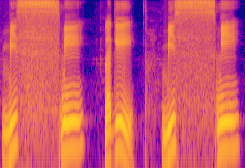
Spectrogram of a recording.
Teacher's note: juga bunyi es-nya itu desisan es-nya itu terputus contoh Bismillahi Bismillahi antara s dengan Mi tidak boleh ada Jedah Hening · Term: Sin sukun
